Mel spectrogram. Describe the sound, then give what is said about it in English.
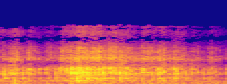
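A rickety car's engine runs as the car drives off, with a cough drop dropped in its gas tank. It makes a steady, rattling, mid-pitched rumble that swells slightly and then holds, with no voices. “I threw a cough drop in the gas tank. Now, Rochester, drive us out of North Hollywood.”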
